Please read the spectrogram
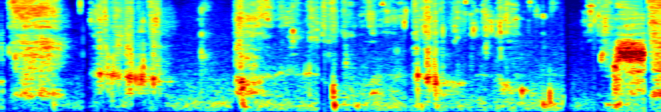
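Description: Close-miked biting and crunchy chewing of a snack, with a loud crunch at the start and another just before the end, and softer irregular chewing crackles between.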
